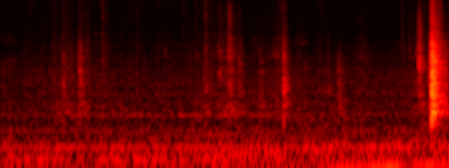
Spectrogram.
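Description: Faint cooing of a dove in the background, with a few faint clicks of a metal toy truck being handled on gravel.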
